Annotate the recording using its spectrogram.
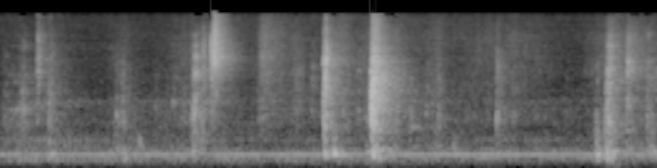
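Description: A few short clicks and knocks from an Evenflo Pivot stroller being handled, its parts and latches being worked by hand; the loudest knock comes about two and a half seconds in.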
